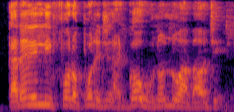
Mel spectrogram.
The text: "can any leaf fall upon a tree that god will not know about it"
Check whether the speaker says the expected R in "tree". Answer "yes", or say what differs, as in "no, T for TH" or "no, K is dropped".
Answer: no, R is dropped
